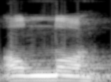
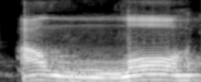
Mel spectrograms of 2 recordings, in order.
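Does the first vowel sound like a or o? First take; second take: o; a. First: The first vowel sounds like o. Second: The first vowel sounds like a. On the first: The speaker calls it wrong. "kayak bunyi o ketika uh, bertemu dengan lafaz Allah suka jadi ke o ya" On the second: The speaker calls it right. "bukan Allah Allah Allah tapi a ya"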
